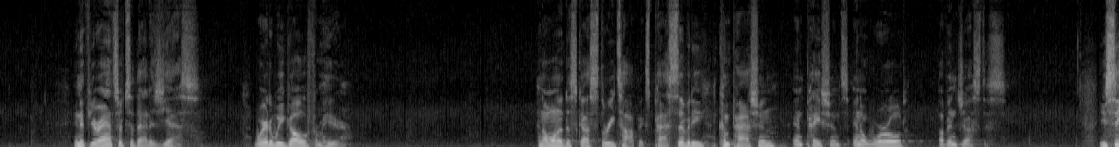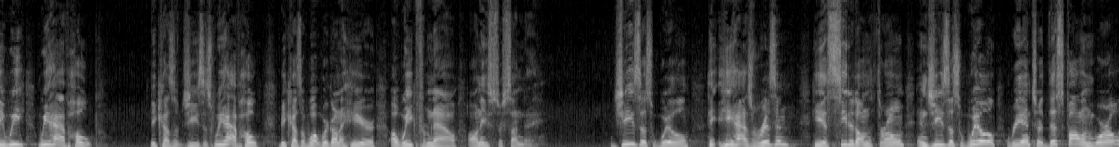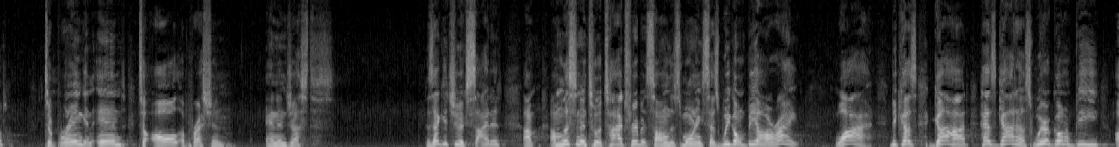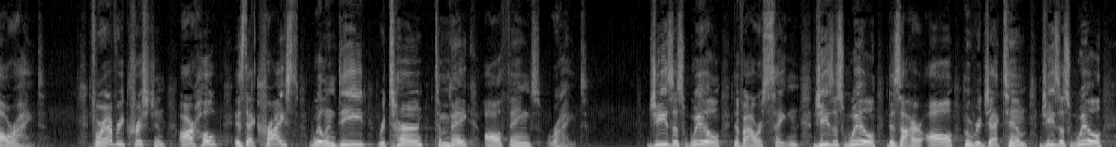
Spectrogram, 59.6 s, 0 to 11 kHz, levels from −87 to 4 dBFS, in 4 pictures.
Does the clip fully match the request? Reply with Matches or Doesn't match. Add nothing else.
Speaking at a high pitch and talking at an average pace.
Matches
